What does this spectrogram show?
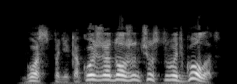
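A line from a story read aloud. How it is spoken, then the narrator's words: Grumbling. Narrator (Russian): проворчал Ричард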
